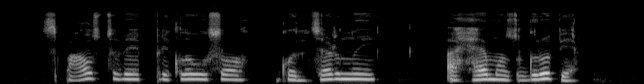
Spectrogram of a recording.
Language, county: Lithuanian, Vilnius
